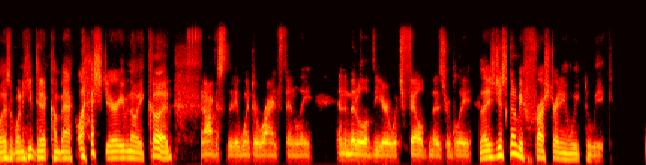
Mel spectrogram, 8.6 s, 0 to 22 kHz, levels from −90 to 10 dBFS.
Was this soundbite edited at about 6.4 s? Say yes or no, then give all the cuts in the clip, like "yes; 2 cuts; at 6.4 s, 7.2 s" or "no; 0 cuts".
yes; 2 cuts; at 2.7 s, 6.4 s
